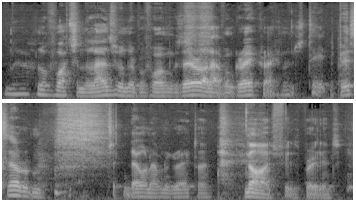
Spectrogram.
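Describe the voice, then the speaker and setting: A man's voice: lowish voice, fast talker, creaky, fairly bright tone, a little hiss or hum. A man, a drummer chatting loosely and jokingly in a casual interview. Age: 20s. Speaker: band drummer.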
